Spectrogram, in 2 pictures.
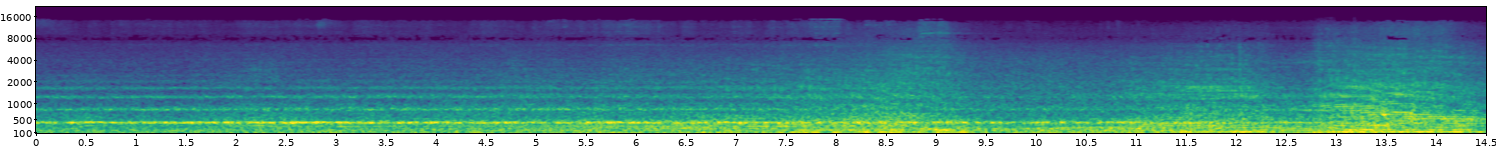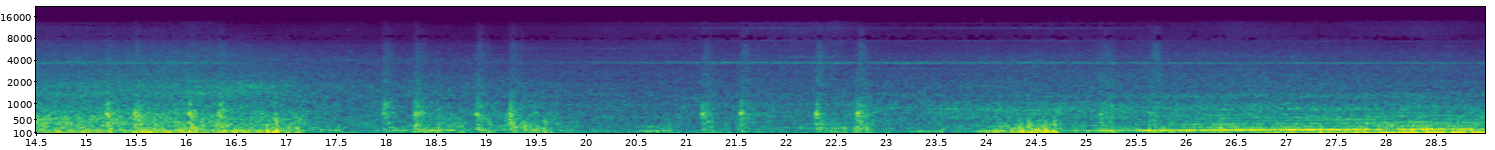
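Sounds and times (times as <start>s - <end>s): electric train motors whining: 0.0s - 28.9s
train wheels clicking over rail joints: 15.0s - 17.0s, 18.0s - 19.8s, 21.1s - 23.1s, 25.0s - 26.1s.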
